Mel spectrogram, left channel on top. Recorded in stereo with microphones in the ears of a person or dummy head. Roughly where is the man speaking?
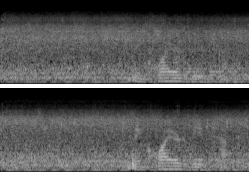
Right.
